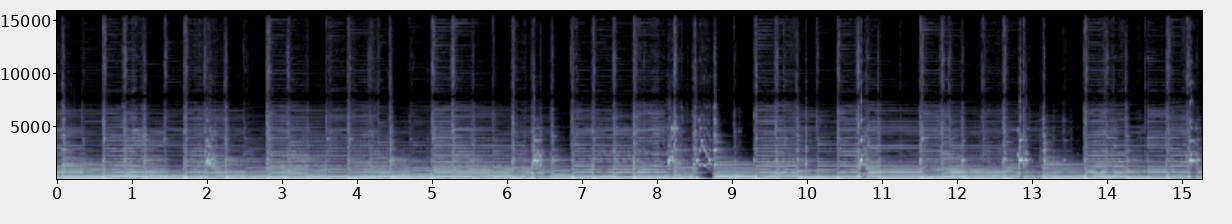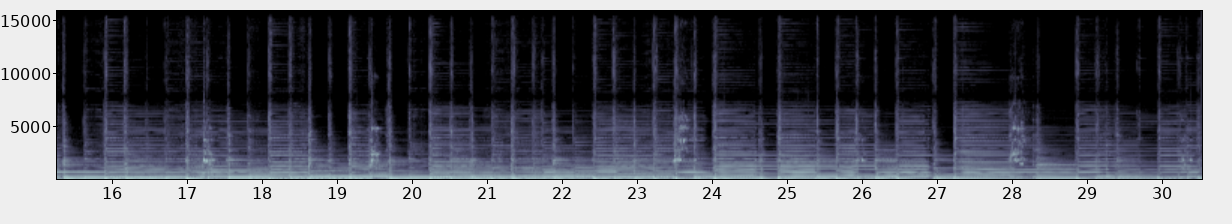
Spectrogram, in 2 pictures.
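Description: Background music led by acoustic guitar, steady throughout and growing gradually quieter over the last few seconds.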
